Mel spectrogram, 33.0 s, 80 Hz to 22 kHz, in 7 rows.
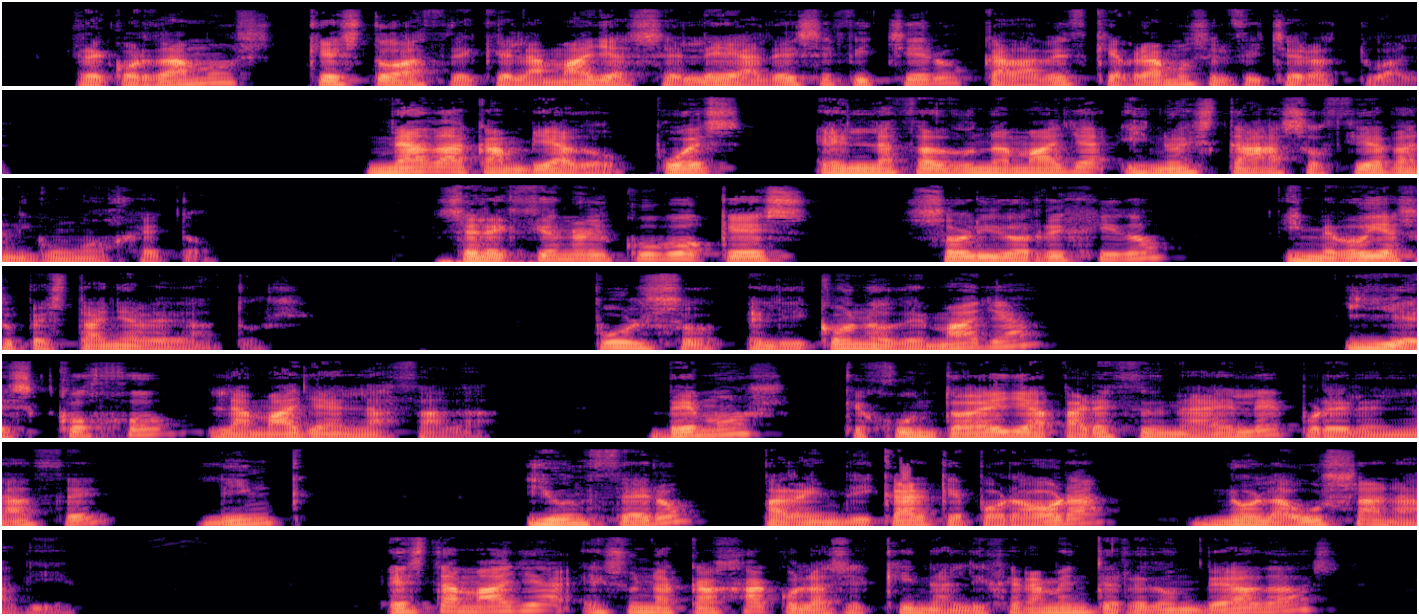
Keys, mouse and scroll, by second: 0.0-12.0 drag, 13.7-18.6 right drag, 18.6-20.6 middle drag, 20.6-21.6 right drag, 21.6 middle drag, 21.8-30.8 right drag, 31.9 click, 32.1-33.0 middle drag.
